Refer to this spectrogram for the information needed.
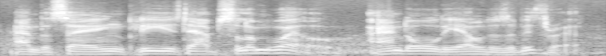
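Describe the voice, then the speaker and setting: Male narrator for dramatized scripture, formal and measured, mid register, slightly hissy old cassette. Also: medium pitch, a little mellow, highs cut off.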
